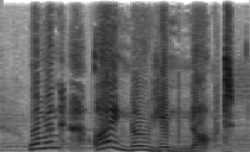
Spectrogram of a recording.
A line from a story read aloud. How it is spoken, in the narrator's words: Peter felt compelled to answer and said angrily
